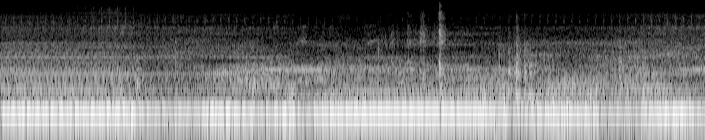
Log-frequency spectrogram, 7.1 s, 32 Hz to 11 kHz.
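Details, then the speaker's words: Toyota Hilux 1UZ-FE V8 after swapping the failed ignition coil for a matching one: deep even V8 rumble with more twang, no longer flat, all cylinders firing – healthy running after repair. "Oh, that's got a bit more of a twang to it, hasn't it? It's got a bit more noise. Doesn't quite sound quite as flat. That sounds much better."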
